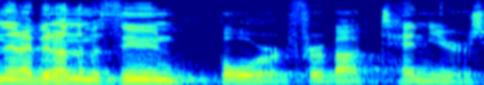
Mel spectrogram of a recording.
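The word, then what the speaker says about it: Mithun: around for 75 years that is how you pronounce the firm methun uh we've been through roughly four to five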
